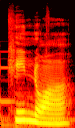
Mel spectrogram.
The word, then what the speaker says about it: quinoa: Now I didn't think twice at the time because people always look at me all funny, but you guys, I learned that it's actually pronounced quinoa. Ugh.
